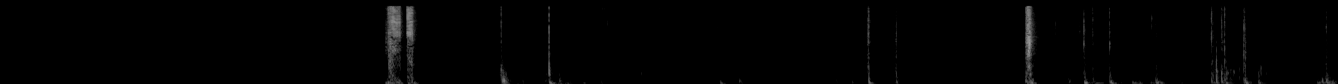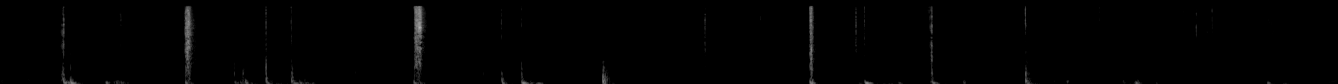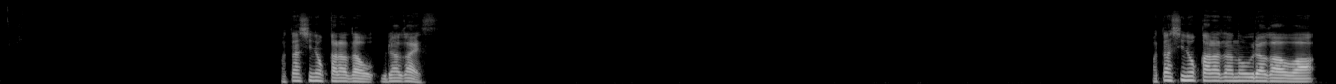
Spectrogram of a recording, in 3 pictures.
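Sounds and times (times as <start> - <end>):
tape being torn off and pressed down: 3.9 - 4.2, 10.2 - 11.0, 15.2 - 15.4
speech: 29.6 - 31.2, 38.3 - 40.0.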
